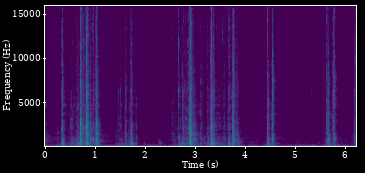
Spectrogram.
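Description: Fingertips type on the keys of a mint-green Olivetti Lettera 22 portable typewriter with a metal body and paper loaded. Sharp, bright metallic key strikes come in quick clusters separated by short pauses, each snapping off almost at once over a faint low hum.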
